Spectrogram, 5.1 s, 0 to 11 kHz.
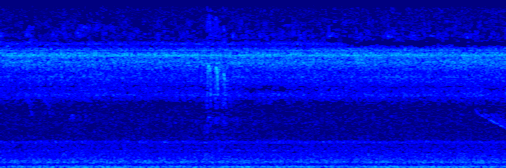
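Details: Red-headed bush cricket recorded in 2010 at the State Botanical Garden of Georgia in Athens, USA, alongside other insects: a steady, unbroken high-pitched ringing trill runs through the whole stretch over a faint low rumble.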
